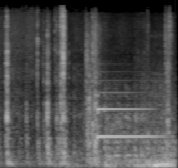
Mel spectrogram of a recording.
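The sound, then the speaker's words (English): Car driving home, heard from inside: a few soft clicks and knocks, then a steady low engine hum joined by a thin, sustained high tone that lasts to the end. “And I am driving home.”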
